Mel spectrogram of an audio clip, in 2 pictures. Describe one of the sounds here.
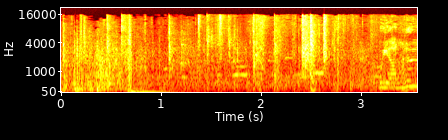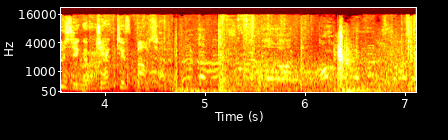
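Gunshots crack in scattered bursts across a battlefield.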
